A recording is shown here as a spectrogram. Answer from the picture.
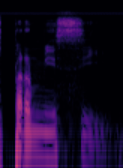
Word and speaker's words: permisi: you can also use permisi permisi Oke permisi eh remember to roll your R Permisi Excuse me oke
